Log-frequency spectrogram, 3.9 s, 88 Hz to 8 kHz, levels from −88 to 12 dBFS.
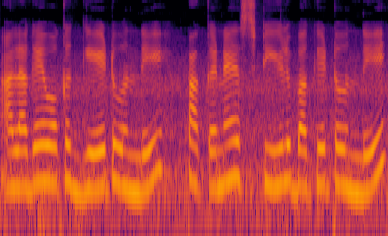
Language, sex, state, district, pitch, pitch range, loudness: Telugu, female, Telangana, Hyderabad, 235 Hz, 225-250 Hz, -15 LUFS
